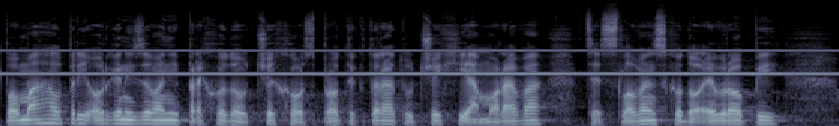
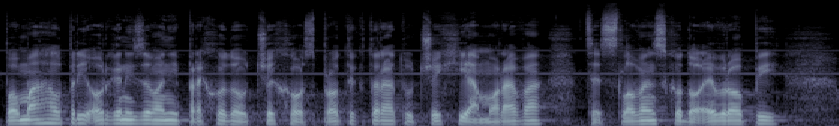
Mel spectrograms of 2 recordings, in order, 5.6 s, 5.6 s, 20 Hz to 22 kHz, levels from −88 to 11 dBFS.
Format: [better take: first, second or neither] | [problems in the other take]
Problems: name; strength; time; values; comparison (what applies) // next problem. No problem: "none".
second | high-pitched whine; loud; throughout; 2 kHz, 6 dB below the speech; faint in the second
